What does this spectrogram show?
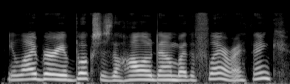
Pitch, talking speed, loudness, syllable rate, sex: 220 Hz, 270 wpm, -15 LUFS, 6.1 syllables/s, female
